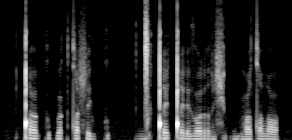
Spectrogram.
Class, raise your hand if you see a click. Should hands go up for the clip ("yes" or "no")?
yes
